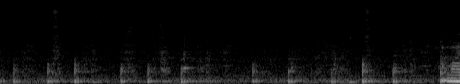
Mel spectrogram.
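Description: Pen writing on paper while working through a math function, a close, quiet series of regular scratching strokes and taps in an even rhythm, with a louder bump at the end.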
